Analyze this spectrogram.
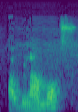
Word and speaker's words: hablamos: In the nosotros and vosotros, the bla is stressed. Hablamos, habláis, and then back to the a.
